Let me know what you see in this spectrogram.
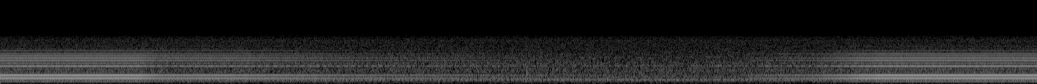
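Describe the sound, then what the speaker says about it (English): A Serge modular synthesizer plays a sustained sawtooth wave, a buzzy steady drone rich in evenly stacked overtones, dipping in brightness and level midway before swelling back, heard alone without talk. "That is the sawtooth coming in."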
